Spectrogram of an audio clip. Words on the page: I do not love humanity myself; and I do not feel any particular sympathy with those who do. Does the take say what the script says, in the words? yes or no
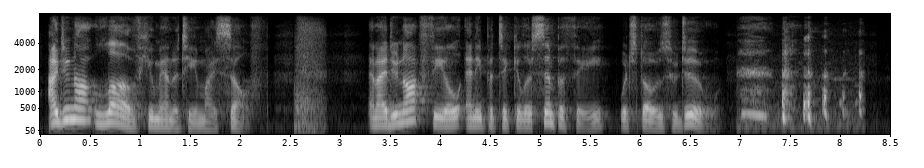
no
